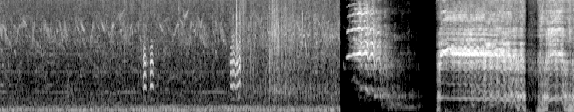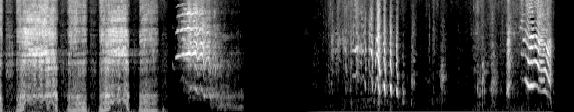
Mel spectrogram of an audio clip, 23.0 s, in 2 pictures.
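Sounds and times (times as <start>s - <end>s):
horse whinnying: 6.9s - 16.4s.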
